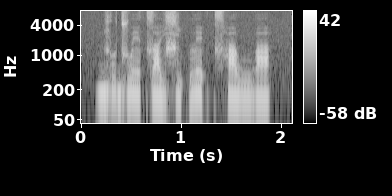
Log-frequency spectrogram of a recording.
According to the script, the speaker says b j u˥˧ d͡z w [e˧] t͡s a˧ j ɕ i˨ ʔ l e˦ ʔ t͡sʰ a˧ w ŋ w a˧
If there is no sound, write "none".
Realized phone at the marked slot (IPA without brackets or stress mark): e˥˧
